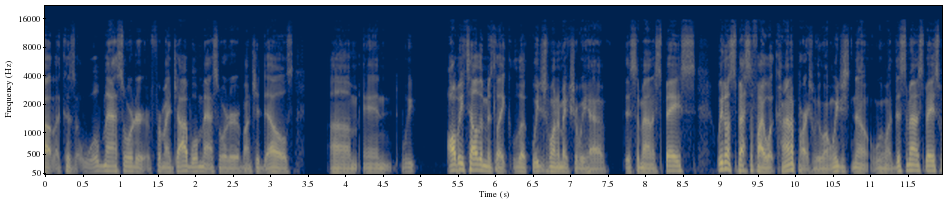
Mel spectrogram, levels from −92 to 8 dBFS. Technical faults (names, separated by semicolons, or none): none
